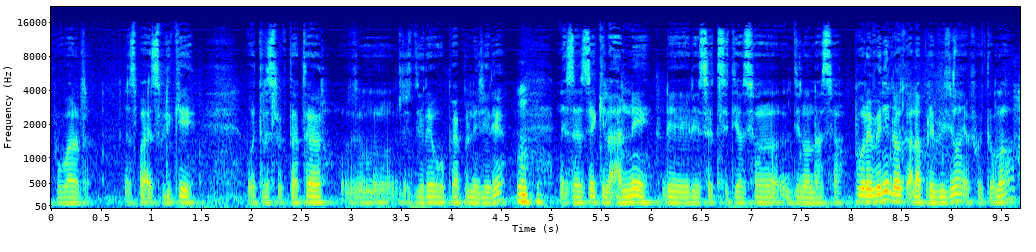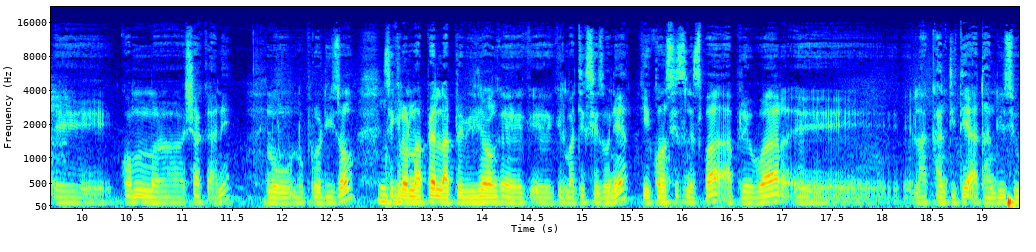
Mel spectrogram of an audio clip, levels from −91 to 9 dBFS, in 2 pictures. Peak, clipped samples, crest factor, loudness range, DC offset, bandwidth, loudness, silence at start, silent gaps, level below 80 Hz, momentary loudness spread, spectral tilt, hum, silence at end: -2 dBFS; under 0.1%; 26 dB; 10 LU; under 0.1%; 16 kHz; -28 LUFS; 0 s; none; -46 dBFS; 15 LU; -6 dB/octave; none; 0 s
